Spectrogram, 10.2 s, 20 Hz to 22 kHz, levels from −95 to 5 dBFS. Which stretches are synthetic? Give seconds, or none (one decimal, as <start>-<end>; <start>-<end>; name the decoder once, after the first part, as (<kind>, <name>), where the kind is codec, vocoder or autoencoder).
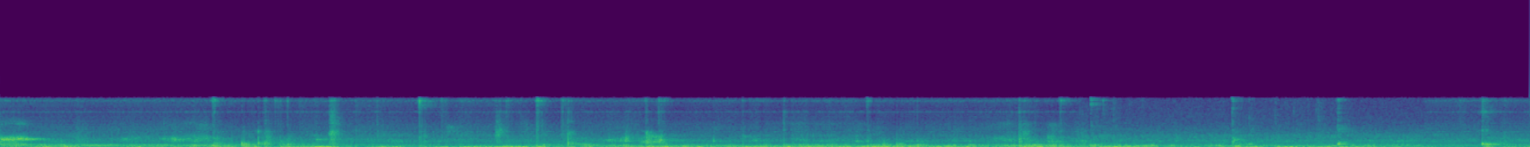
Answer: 0.0-7.2 (codec, ZipCodec); 9.5-10.2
